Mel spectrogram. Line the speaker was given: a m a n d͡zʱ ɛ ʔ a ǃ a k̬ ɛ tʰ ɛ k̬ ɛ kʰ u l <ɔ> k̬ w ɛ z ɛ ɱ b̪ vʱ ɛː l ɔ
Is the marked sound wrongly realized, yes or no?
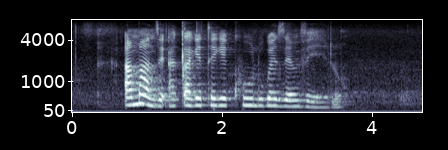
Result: yes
